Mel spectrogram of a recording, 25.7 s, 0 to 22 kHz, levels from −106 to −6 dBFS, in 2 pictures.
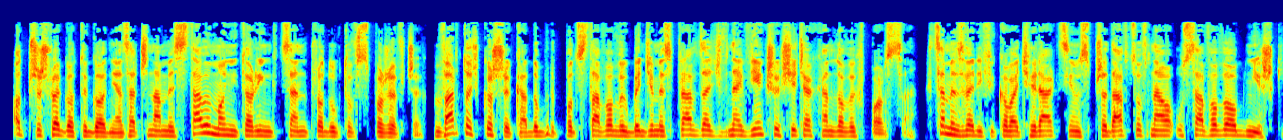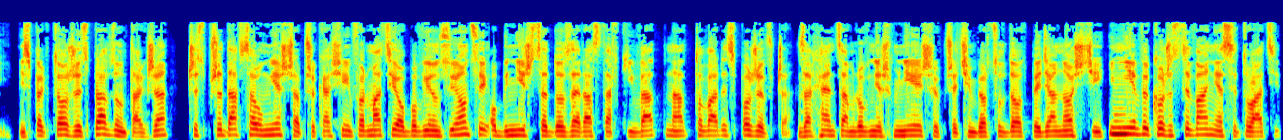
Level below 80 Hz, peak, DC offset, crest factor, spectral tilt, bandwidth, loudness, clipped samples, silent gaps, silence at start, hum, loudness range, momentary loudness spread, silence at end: -56 dBFS; -2 dBFS; under 0.1%; 16 dB; -3.5 dB/octave; 11.5 kHz; -17 LUFS; under 0.1%; 4.27-4.34 s, 9.20-9.26 s, 12.97-13.01 s, 14.61-14.72 s; 0.15 s; none; 2 LU; 5 LU; 0.05 s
